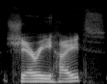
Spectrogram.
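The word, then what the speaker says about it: Shere Hite: then The Disappearance of share height Sherry height is uh how you pronounce it and uh excuse me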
